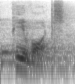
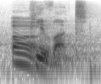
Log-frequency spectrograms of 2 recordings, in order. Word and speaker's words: pivot: Now, when we look at this word, Betty, we find ourselves just saying pivot. That is from what we see. But this O takes the weak sound and the weak mid-central sound pivot.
